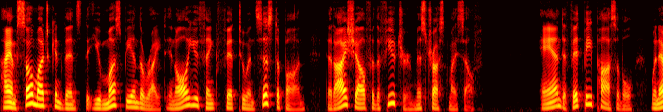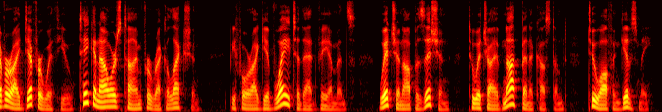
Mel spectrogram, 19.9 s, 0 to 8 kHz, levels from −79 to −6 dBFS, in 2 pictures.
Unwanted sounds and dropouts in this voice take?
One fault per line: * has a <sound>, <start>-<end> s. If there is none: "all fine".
all fine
